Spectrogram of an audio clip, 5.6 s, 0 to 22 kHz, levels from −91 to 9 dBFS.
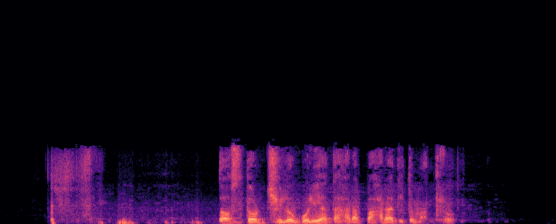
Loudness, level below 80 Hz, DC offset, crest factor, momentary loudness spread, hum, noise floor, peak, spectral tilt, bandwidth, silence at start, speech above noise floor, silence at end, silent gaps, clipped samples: -17 LUFS; -58 dBFS; under 0.1%; 18 dB; 19 LU; none; -80 dBFS; -2 dBFS; -4.5 dB/octave; 8.2 kHz; 0.5 s; 64 dB; 1 s; none; under 0.1%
